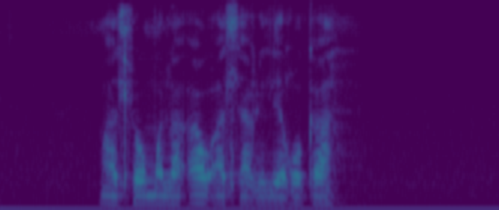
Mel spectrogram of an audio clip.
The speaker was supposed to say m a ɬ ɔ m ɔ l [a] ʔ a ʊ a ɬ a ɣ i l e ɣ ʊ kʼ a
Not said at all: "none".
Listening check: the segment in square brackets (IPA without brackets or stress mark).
a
